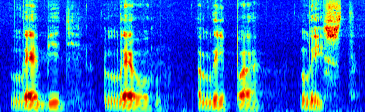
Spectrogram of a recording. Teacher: звук л перед е та и звучить як нейтральне не тверде і не м'яке злегка пом'ягшене лише середнє л наприклад Лебідь Лев липа лист така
